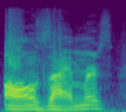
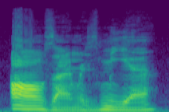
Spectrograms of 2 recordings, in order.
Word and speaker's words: Alzheimer's: Do you have Alzheimer's? And Mia was like, wait a minute, that ain't cool. Now, Mia can't pronounce Alzheimer's.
